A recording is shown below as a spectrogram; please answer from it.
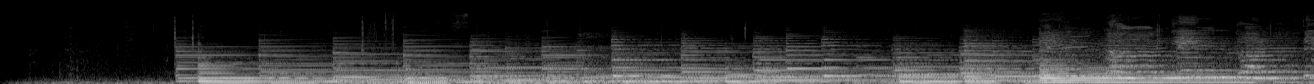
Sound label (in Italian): Campane di Natale tradizionale per coro adulti e partecipazione voci bianche; San Tomaso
